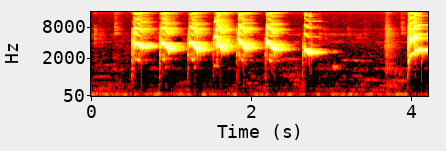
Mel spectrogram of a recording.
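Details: Greater green leafbird in energetic song, used to raise rivals' aggression: a steady run of seven bright, downward-slurred whistles roughly three per second, a short silence, then one more rising whistled note.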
